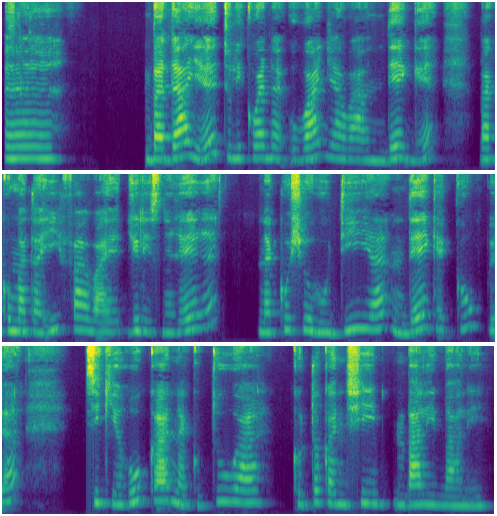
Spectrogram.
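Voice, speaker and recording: Female language student, hesitant and searching, slow delivery with frequent fillers. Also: a little high, darkish tone. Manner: hesitant, thinking aloud with many uh fillers. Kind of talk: one-on-one language lesson.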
